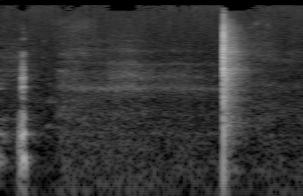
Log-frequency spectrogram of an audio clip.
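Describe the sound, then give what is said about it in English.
Two sharp slaps of hands clapping together over mint leaves for a mint julep, the first softer and the second louder, about a second and a half apart, with quiet rustling between them. “Might as well slap the mint since we talked about it, right?”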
